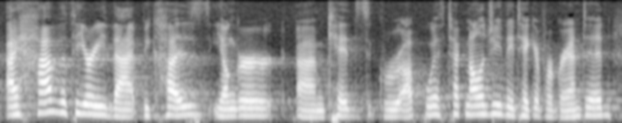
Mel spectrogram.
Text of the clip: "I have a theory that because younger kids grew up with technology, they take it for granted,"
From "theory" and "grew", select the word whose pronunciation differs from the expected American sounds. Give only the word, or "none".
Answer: none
